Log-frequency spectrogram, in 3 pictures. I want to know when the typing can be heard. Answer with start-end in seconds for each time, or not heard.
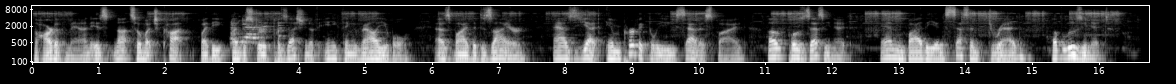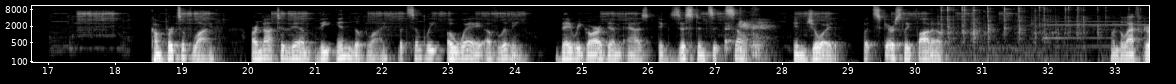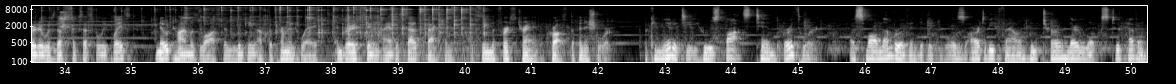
30.2-40.5.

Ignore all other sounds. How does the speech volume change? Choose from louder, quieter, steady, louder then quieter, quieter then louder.
steady.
